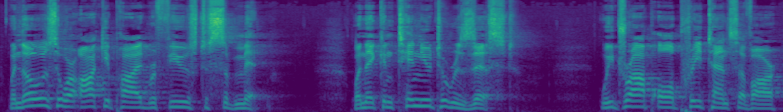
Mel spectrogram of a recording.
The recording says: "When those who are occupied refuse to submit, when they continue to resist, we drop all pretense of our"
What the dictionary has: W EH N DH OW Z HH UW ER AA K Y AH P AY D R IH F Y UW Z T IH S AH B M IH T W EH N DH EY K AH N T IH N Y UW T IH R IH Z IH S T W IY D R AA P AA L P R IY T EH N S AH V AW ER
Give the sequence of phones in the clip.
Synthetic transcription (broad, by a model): W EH N DH OW Z HH UW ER AA K Y AH P AY D R IH F Y UW Z T IH S AH B M IH T W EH N DH EY K AH N T IH N Y UW T IH R IH Z IH S T W IY D R AA P AA L P R IY T EH N S AH V AW ER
